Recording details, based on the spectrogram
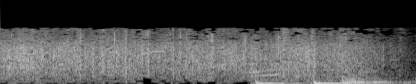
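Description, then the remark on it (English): A large audience stands up and breaks into sustained, thunderous applause, a dense wash of many hands clapping at once that stays loud throughout before easing slightly at the very end. “And the entire audience. Thank you so much. I knew stands up and applause.”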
